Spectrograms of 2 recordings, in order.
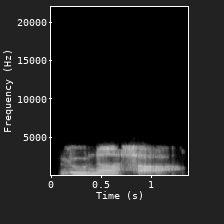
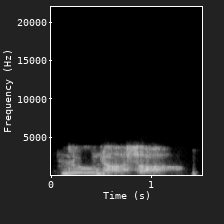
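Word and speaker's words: Lughnasadh: How do you go about pronouncing it? Lunasa. Lunasa.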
